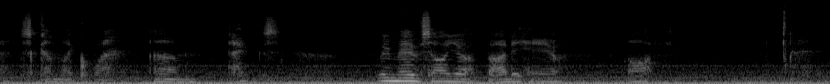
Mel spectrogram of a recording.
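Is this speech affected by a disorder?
Yes: cerebral palsy.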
